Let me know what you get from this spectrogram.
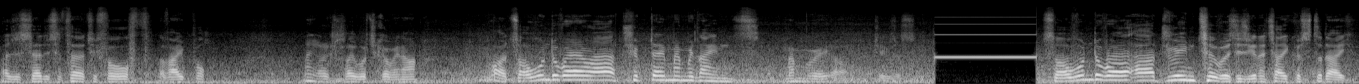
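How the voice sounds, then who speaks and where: A British man talks casually into a helmet mic while he rides a motorcycle. His voice sits in a middle pitch, and he rambles and pokes fun at himself. Steady wind and road noise run behind everything he says. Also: moderate pace. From Britain. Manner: rambling, self-mocking, scatterbrained. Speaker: motorcycle vlogger. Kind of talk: casual helmet-cam riding commentary. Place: on a moving motorcycle outdoors. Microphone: helmet-mounted mic.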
